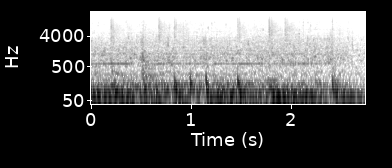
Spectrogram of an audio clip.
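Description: The Shalmala river flows in a steady, broad rush of water that stays constant throughout, with faint splashes and gurgles on top and no voices.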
